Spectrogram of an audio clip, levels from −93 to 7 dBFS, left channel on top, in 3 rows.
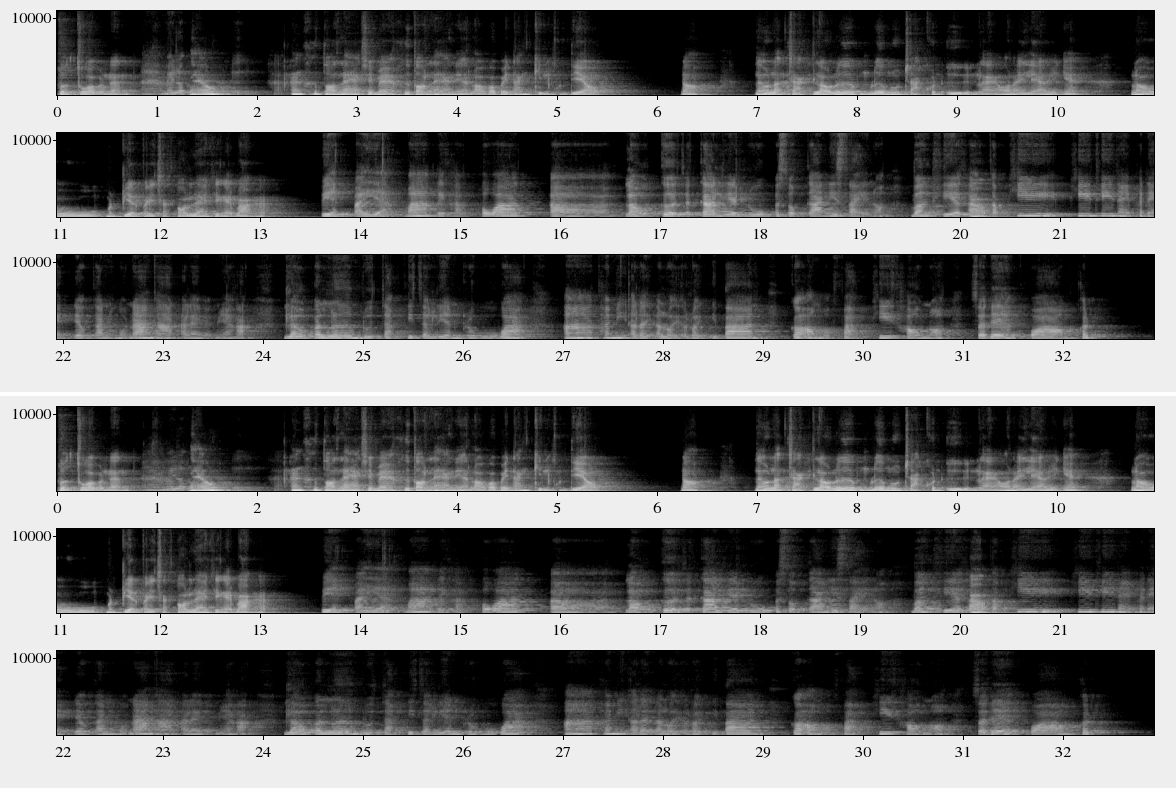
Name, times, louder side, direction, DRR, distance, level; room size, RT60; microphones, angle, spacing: voice 1, 0.0-1.7 2.3-5.5 6.2-6.4 7.0-13.1 20.1-20.3, right 1 dB, 15° right, 9 dB, 0.7 m, -21 dB
voice 2, 0.8-1.9 2.1-2.3 7.2-7.4 13.6-15.6 15.9-19.2 19.5-20.2 20.6-23.8 24.2-26.6 27.0-29.0 29.3-30.8 31.1-32.3, left 2 dB, 55° left, 6 dB, 2.0 m, -31 dB
16.5 x 8.7 x 8.7 m, 0.83 s
head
